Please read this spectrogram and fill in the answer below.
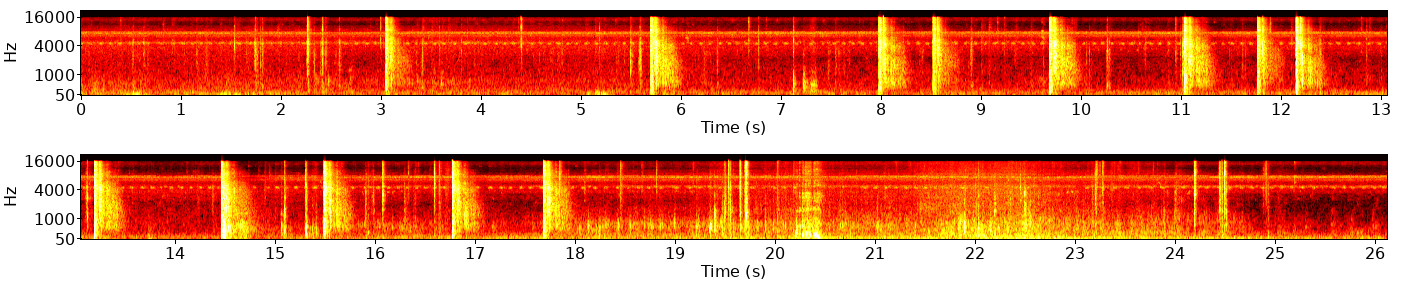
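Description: A steady high insect drone, with about twenty sharp cracks and clicks spaced a second or so apart. A brief rough rustle comes about twenty seconds in.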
